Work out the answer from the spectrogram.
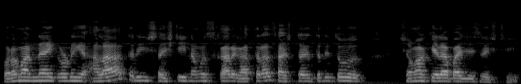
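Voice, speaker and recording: A man giving a devotional discourse, full of rhetorical questions and swinging between soft murmurs and loud exclamations. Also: on the high side, little pitch movement, a little fast. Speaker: spiritual teacher.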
